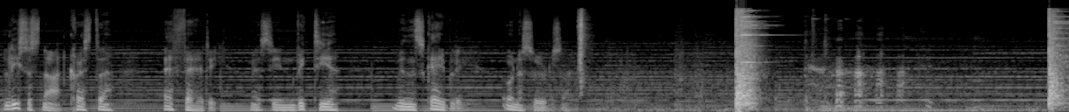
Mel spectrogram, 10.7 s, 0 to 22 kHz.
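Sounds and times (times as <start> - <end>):
speech: 0.0 - 5.9, 8.4 - 8.9
shots striking a metal shooting target: 7.3 - 8.0, 10.5 - 10.6
laughter: 8.0 - 9.5.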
